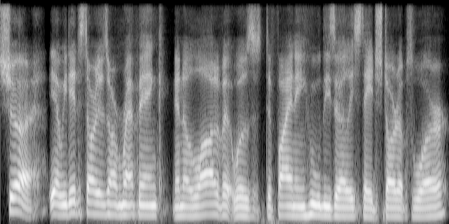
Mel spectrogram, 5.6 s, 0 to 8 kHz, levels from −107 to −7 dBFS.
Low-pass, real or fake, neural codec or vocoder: 7.2 kHz; fake; codec, 16 kHz in and 24 kHz out, 0.9 kbps, LongCat-Audio-Codec, four codebook decoder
